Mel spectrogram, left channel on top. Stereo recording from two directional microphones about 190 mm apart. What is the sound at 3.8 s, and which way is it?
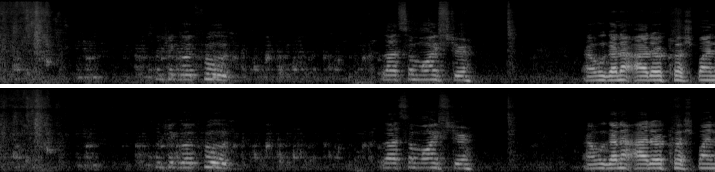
Speech, 60° left (ahead or behind).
